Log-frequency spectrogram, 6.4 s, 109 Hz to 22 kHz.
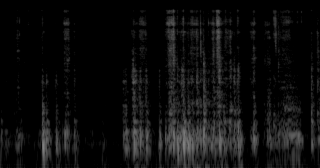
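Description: Faint clicks and rubbing as the lever switches of an Eico 667 tube tester are set by hand for a tube test: a few quiet clicks in the first second and a half, then a longer stretch of soft rubbing and shuffling.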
